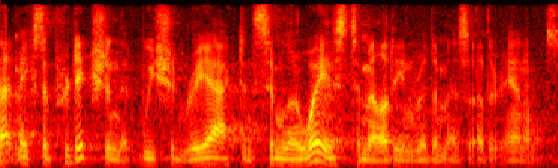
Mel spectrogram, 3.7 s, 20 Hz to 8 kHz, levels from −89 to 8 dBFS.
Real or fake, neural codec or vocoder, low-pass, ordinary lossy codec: real; none; 7.2 kHz; MP3, 64 kbps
